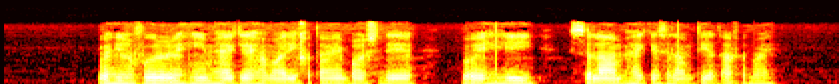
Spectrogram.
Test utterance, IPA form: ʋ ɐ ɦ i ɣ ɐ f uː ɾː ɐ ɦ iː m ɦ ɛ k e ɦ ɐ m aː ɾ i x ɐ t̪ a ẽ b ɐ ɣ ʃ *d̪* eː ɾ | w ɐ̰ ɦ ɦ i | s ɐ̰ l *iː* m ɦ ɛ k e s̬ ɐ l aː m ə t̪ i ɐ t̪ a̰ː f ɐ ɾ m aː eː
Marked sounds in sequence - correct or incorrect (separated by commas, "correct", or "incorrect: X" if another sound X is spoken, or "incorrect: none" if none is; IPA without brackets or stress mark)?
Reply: correct, incorrect: aː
